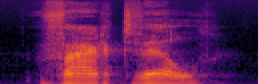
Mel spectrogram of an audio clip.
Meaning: inflection of welvaren: 1. second/third-person singular present indicative 2. plural imperative
- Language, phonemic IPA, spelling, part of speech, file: Dutch, /ˈvart ˈwɛl/, vaart wel, verb, Nl-vaart wel.ogg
